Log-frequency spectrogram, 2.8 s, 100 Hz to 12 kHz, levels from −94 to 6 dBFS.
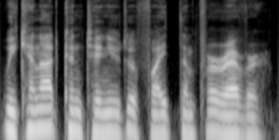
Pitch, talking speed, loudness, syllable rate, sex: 125 Hz, 150 wpm, -16 LUFS, 4.6 syllables/s, male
